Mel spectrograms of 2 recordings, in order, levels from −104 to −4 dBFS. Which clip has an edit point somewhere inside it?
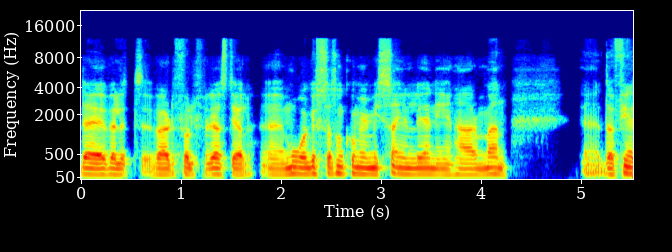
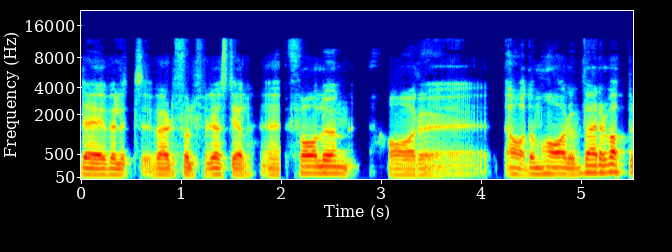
second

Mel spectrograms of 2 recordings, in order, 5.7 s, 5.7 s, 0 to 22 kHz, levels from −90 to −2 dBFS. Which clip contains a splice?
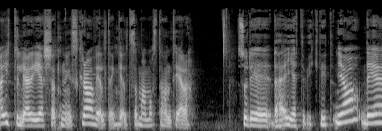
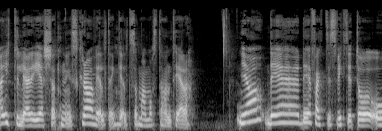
second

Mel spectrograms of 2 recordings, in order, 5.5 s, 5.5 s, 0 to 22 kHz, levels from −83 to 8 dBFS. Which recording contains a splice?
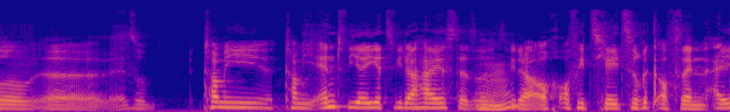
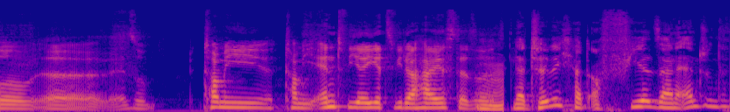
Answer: second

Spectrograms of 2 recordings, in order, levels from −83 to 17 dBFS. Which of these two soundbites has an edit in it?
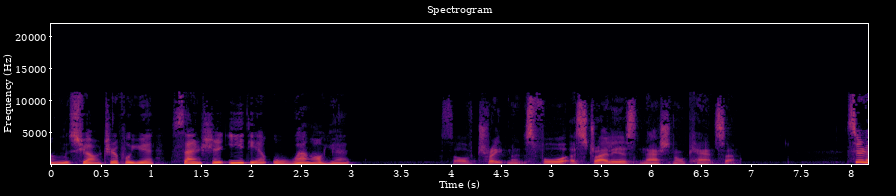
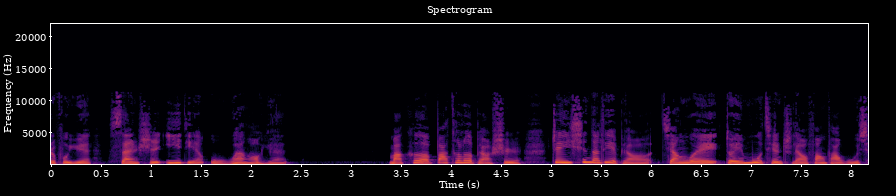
first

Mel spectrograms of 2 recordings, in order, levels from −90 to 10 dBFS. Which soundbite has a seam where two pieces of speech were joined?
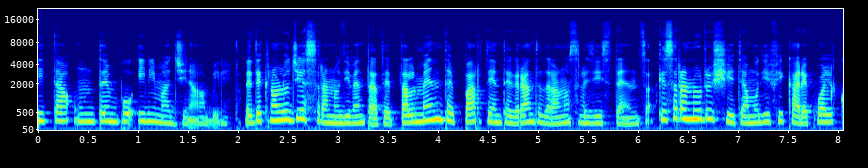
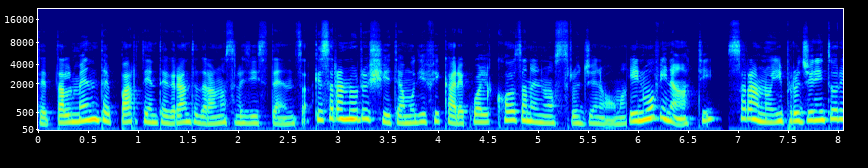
first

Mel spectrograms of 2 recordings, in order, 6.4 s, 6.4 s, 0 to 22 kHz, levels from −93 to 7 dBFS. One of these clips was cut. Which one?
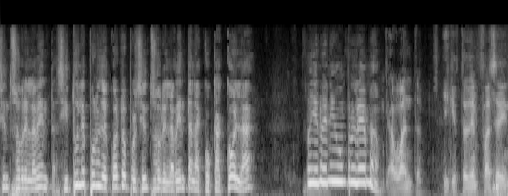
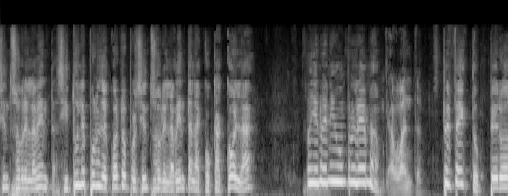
first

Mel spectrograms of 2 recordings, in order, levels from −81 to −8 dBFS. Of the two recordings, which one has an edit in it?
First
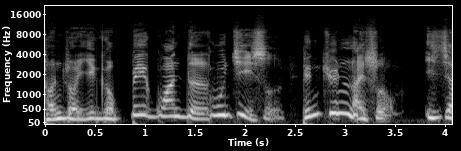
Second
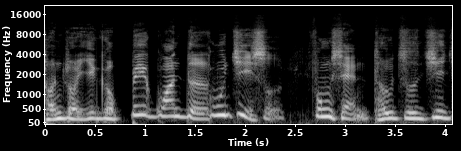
first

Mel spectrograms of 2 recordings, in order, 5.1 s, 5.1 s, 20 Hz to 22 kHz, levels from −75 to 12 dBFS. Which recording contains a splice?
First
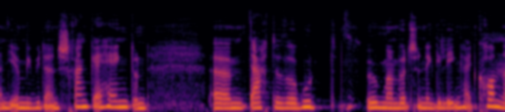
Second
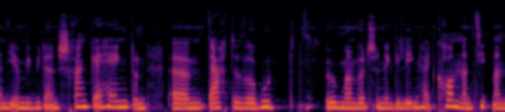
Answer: second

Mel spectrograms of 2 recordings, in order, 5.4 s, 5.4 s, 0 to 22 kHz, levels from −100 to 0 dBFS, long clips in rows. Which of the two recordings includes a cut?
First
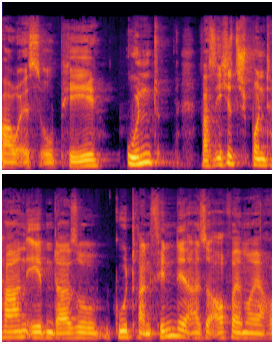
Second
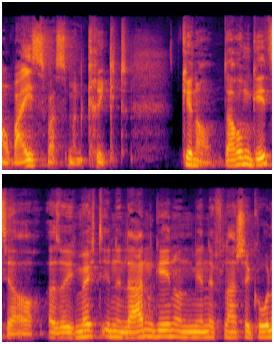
first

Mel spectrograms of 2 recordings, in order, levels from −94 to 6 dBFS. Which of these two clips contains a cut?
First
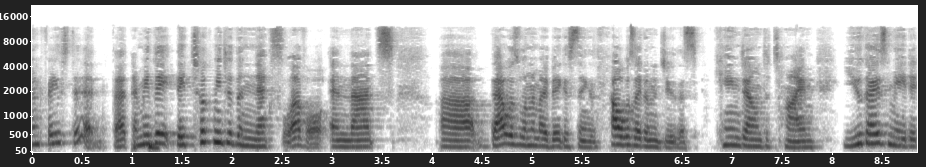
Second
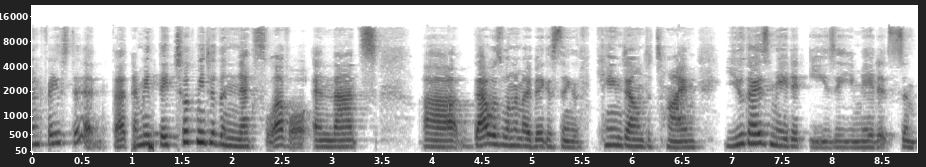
second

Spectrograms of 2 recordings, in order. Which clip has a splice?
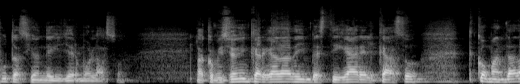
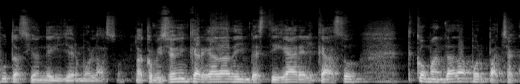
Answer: second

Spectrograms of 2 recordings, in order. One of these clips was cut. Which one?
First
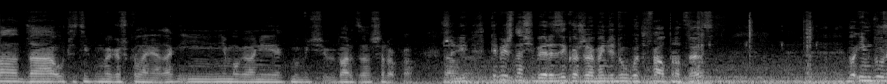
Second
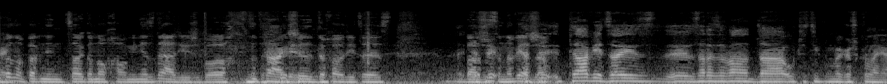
first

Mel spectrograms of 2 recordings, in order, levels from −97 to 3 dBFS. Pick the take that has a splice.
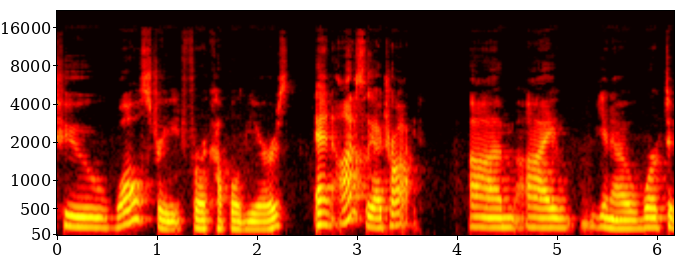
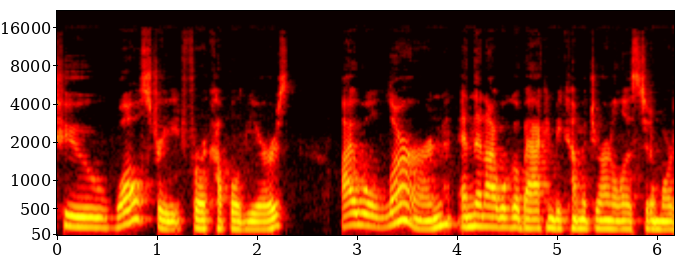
first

